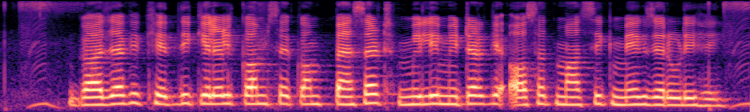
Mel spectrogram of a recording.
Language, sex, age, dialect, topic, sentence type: Magahi, female, 31-35, Western, agriculture, statement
